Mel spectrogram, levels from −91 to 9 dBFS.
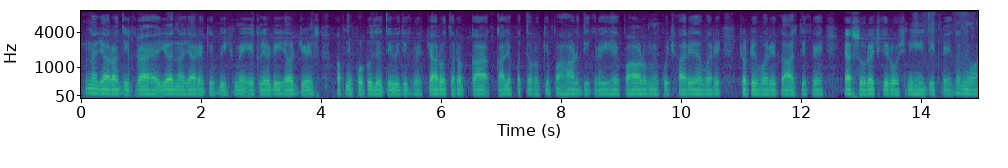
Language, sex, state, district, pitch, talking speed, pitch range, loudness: Hindi, male, Jharkhand, Sahebganj, 95 Hz, 185 wpm, 90-100 Hz, -28 LUFS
